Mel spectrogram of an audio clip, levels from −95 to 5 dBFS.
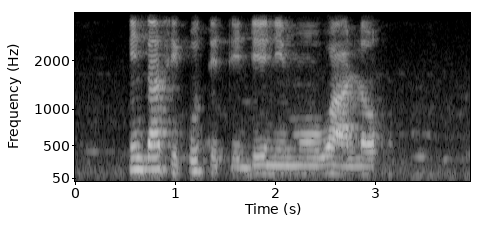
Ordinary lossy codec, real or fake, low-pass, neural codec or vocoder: Opus, 32 kbps; real; 3.6 kHz; none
